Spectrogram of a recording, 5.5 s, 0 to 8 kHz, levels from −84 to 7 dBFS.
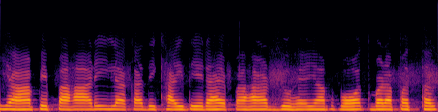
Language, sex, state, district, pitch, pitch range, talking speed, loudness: Hindi, female, Uttar Pradesh, Jyotiba Phule Nagar, 220 Hz, 220-225 Hz, 185 wpm, -14 LUFS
